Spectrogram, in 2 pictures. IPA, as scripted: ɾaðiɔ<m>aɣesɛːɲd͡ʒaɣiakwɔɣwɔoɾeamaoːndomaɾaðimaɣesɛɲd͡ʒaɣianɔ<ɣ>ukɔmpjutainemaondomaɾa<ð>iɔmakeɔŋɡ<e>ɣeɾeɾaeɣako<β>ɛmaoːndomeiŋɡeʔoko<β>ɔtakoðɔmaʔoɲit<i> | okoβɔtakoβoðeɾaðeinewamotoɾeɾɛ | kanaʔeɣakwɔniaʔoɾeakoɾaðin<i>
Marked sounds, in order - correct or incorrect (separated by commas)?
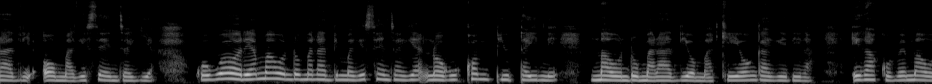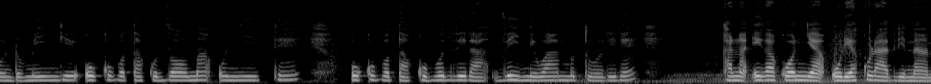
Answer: correct, correct, correct, incorrect, correct, correct, incorrect, incorrect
